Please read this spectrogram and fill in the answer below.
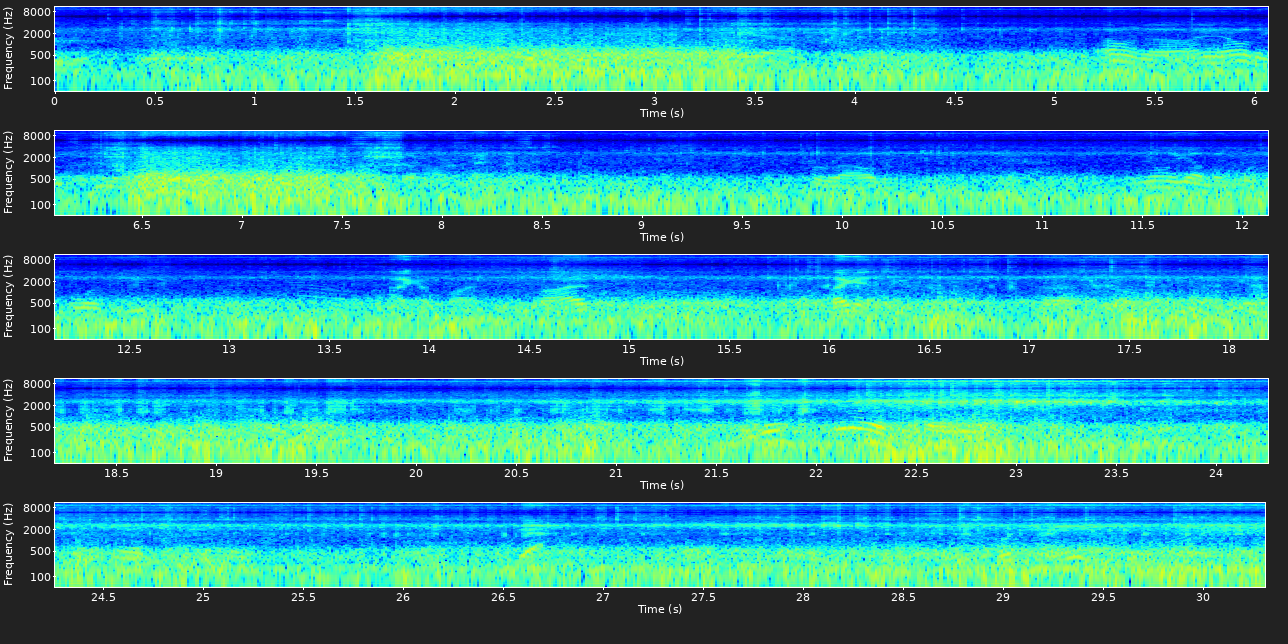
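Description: Steady low rumble of wind buffeting the action camera on a moving chairlift, with muffled, indistinct voices of the riders coming through now and then.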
